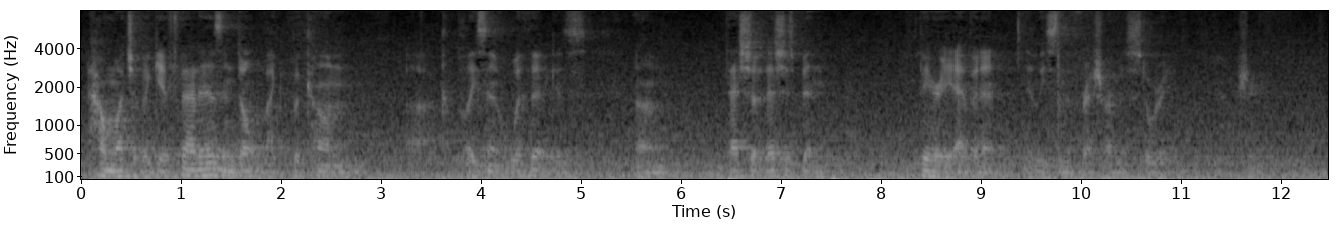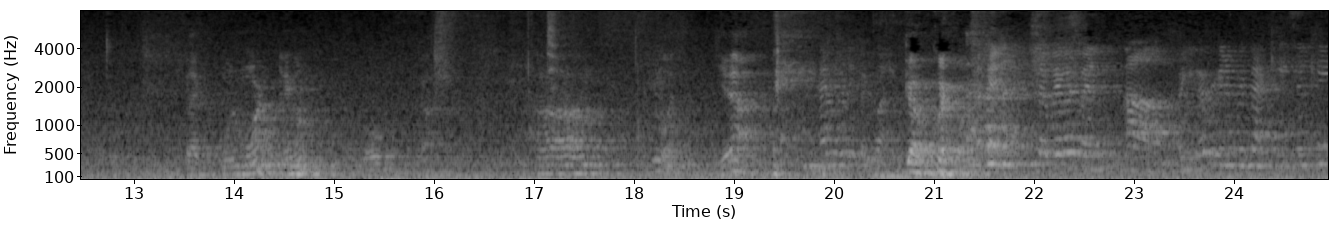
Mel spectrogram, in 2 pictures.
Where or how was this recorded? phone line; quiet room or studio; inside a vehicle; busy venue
busy venue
